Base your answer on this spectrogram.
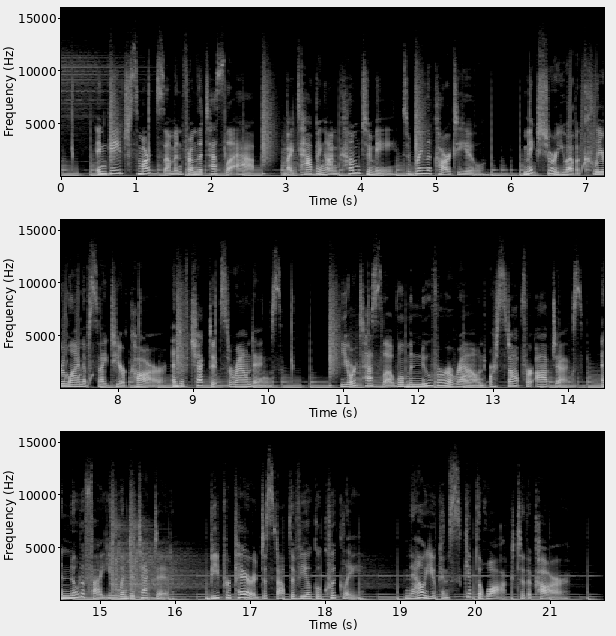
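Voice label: American; tesla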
